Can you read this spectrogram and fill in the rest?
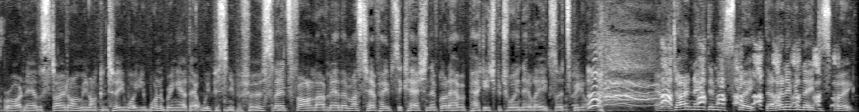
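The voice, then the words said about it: Very fast speech, strong accent. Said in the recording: “She talks really fast with an accent ... Tasmanian”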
